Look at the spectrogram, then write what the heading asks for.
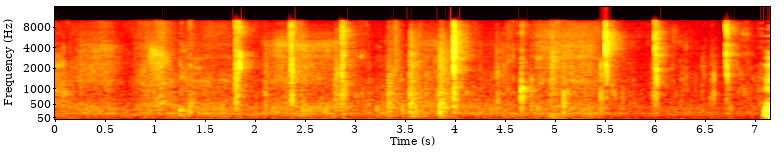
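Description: Close-miked chewing of a mozzarella burger: soft mouth noises with about a dozen sharp wet clicks and smacks scattered through.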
